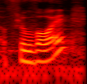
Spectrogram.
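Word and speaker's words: Fluevog: And these shoes are designed by John Fluvoy. I'll spell that F-L-U-E-V-O-G, John, in case you're shopping in Toronto or other places.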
